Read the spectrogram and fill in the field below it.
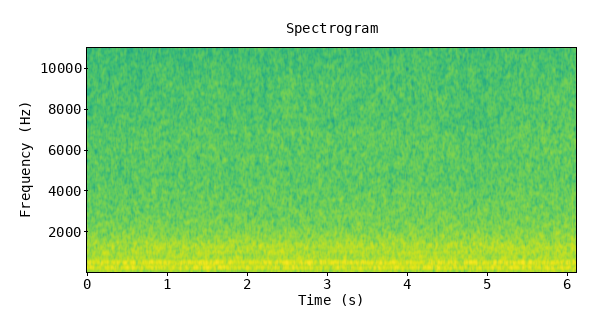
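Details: Honeybees swarming: an unbroken, droning buzz, dense and even in loudness, with a faint click at the very end.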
